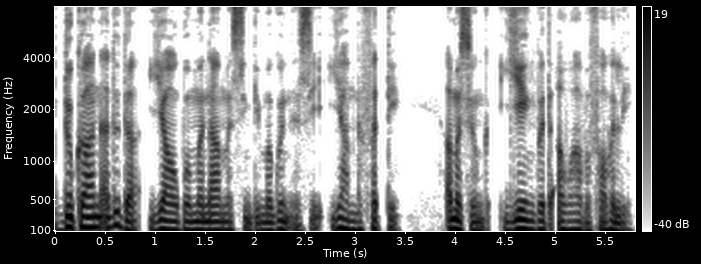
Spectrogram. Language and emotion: Manipuri, sad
